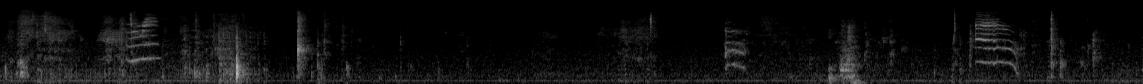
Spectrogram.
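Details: Kittens of Mama Seraphina's litter of four protesting indoors while being pottied before weigh-in; scattered thin high meows with handling rustles and bumps in between.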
